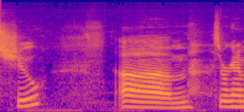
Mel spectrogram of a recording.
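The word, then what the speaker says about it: choux: the same thing is pesu is that how you say it it's like the French way of saying that kind of pastry okay so so SHO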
